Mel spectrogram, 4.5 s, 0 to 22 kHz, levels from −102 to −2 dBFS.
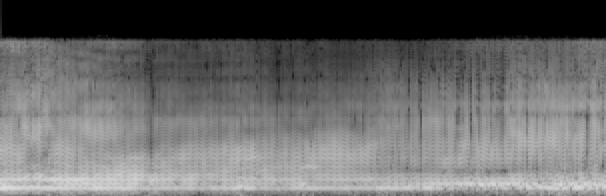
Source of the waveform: remade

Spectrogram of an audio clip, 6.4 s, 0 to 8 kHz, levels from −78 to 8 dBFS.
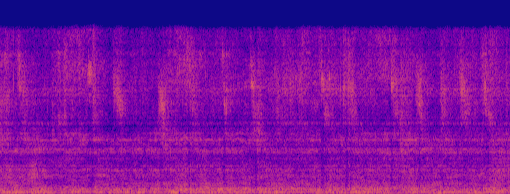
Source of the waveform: remade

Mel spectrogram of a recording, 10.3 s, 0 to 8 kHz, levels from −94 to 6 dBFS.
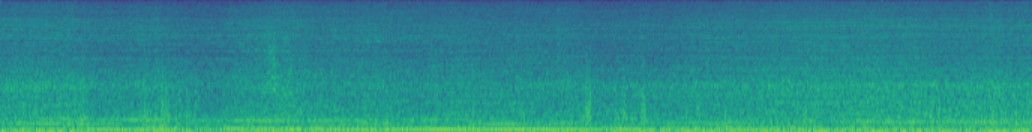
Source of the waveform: recorded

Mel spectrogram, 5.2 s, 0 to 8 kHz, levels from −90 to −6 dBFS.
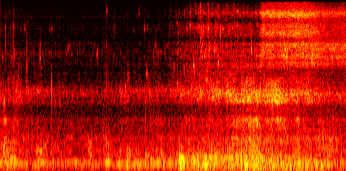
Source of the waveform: remade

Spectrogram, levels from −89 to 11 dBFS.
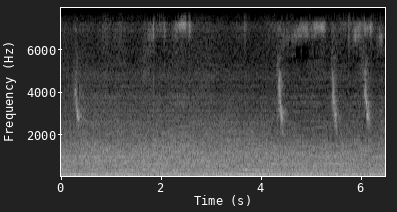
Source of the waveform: remade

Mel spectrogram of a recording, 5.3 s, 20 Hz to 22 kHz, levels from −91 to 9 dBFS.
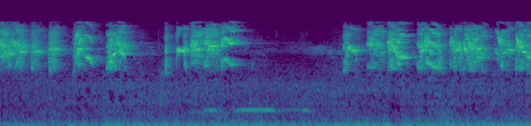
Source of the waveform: recorded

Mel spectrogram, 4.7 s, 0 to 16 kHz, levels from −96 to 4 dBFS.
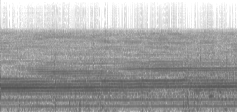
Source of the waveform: recorded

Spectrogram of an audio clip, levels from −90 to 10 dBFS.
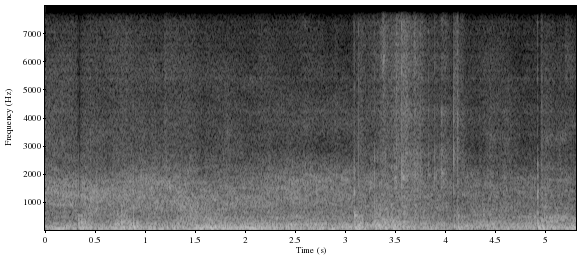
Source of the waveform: remade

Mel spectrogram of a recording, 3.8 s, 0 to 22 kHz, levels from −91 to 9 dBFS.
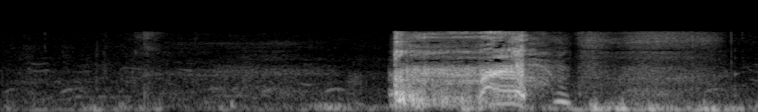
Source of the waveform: recorded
